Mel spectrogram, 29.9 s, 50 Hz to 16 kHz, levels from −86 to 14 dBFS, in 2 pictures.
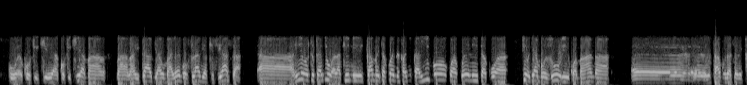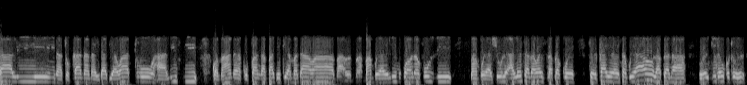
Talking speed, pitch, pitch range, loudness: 135 wpm, 160 Hz, 145-185 Hz, -24 LUFS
